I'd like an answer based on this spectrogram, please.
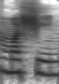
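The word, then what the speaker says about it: machine: Clinch, ठीक है, ये देखें गॉश, ये है मशीन, मशीन की स्पेलिंग काम आती है।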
